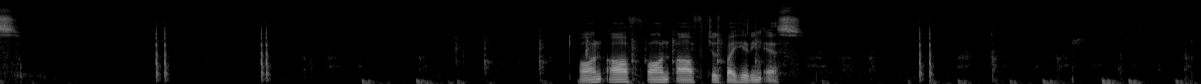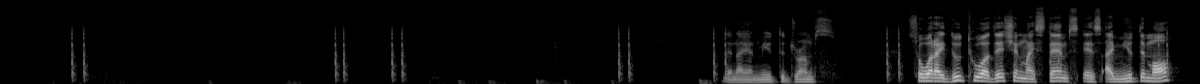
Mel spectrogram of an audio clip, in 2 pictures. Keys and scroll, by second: 4.7 s, 17.3 s.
